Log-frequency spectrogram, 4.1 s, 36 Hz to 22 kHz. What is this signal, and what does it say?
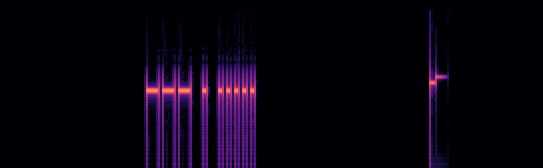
Morse code, heard as a keyed tone, about 40 wpm, 700 Hz. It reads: OE5
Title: Callsign Prefixes for Top 50 DXCC - 40wpm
